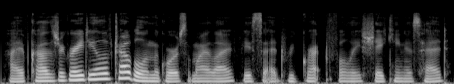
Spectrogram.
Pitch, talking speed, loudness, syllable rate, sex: 165 Hz, 265 wpm, -17 LUFS, 6.3 syllables/s, female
